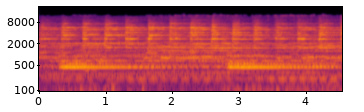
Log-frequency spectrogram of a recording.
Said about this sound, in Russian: Два крестных хода, объединившись в один, направились в Задонскую обитель, где насельники монастыря встретили его колокольным звоном.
